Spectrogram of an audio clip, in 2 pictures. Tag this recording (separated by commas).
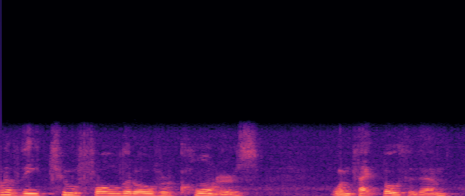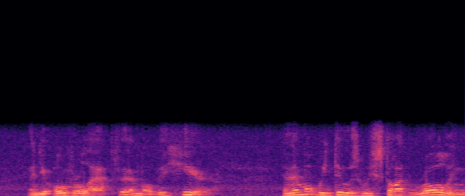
Speech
